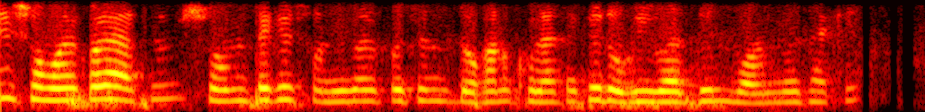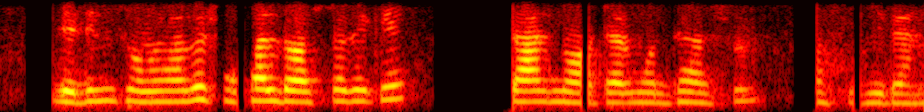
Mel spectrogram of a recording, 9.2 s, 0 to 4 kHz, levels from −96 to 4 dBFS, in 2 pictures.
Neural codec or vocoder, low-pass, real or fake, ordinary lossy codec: none; 3.6 kHz; real; Opus, 32 kbps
